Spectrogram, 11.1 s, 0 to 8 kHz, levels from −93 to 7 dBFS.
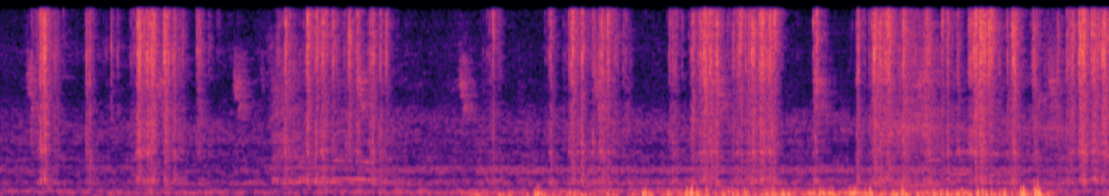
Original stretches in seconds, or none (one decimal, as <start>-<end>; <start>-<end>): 0.0-8.0; 8.6-11.1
